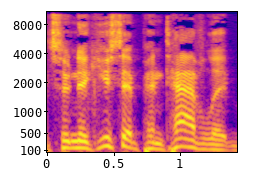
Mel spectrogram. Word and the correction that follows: Pentaveret: but it's spelled Pentaveret? – Pentaveret. Well, okay. Yes, I said Pentavlet. I added an L by accident.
